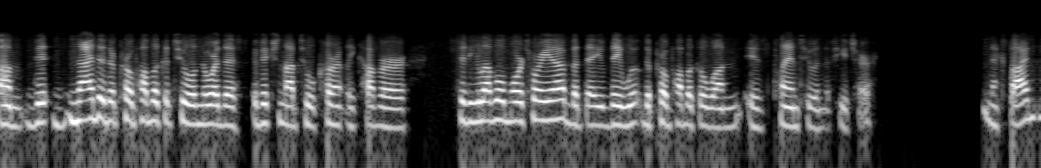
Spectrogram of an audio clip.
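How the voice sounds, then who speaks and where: A woman with a fairly low pitch speaks at a fairly quick pace with fairly even intonation. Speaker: legal advocacy presenter. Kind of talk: webinar presentation. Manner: fast.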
